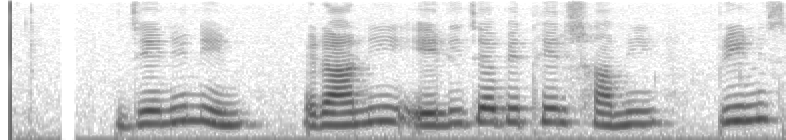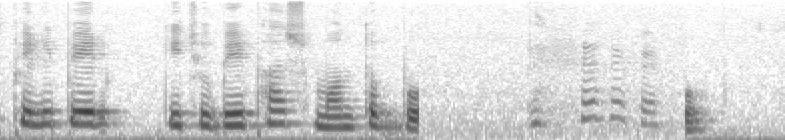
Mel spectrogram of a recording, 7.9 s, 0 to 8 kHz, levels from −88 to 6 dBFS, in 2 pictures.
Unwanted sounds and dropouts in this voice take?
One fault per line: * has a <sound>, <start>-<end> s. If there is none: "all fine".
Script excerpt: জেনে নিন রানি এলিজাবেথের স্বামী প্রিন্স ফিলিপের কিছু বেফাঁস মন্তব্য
* has a laugh, 6.5-7.3 s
